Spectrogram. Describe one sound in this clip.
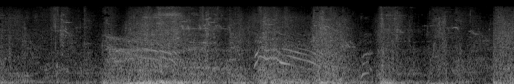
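Spell effects burst and crackle in a fast game fight.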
